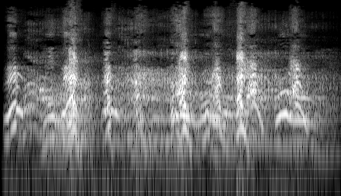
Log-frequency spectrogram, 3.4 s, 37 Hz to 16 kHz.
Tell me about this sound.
Dog sounds made by human2
These are dog sounds made by a small group of people and is very cartoonish.
cartoon, human, dog, bar, growl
